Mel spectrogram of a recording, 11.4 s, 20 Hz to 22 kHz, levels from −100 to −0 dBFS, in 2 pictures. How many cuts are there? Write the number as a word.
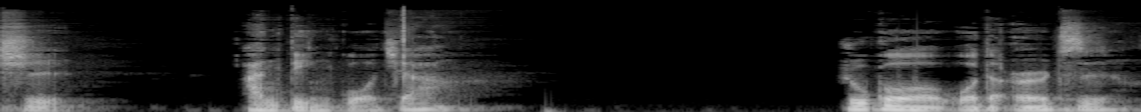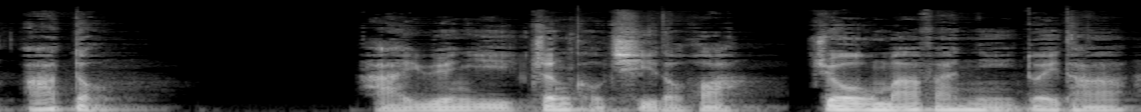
one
